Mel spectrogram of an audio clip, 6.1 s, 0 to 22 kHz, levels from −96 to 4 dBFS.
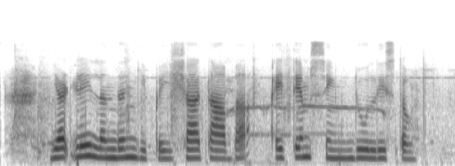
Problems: constant background noise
